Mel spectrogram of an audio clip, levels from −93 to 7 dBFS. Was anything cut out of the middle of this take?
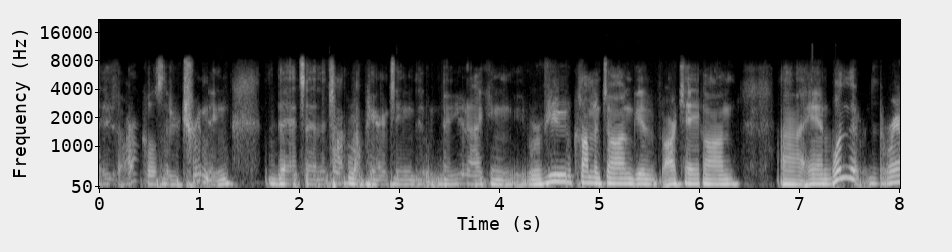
no; 0 cuts

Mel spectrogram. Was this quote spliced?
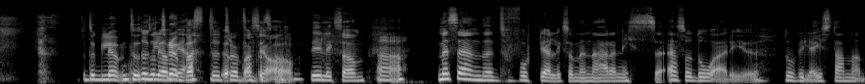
no; 0 cuts

